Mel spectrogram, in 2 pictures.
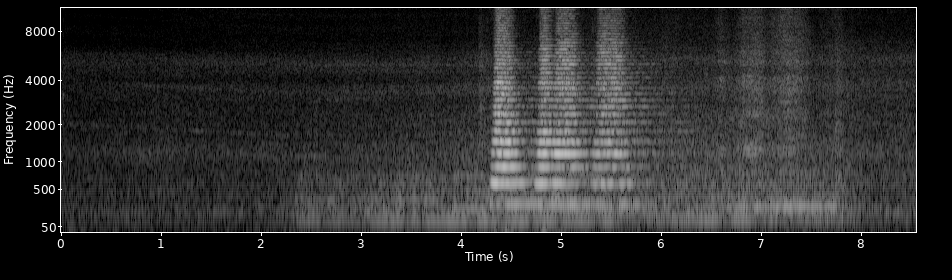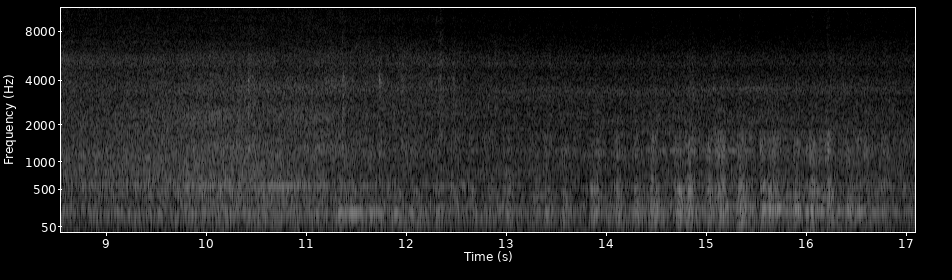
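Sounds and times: electric train humming past: 0.0s - 17.0s
train horn blasts: 2.4s - 7.9s.

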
